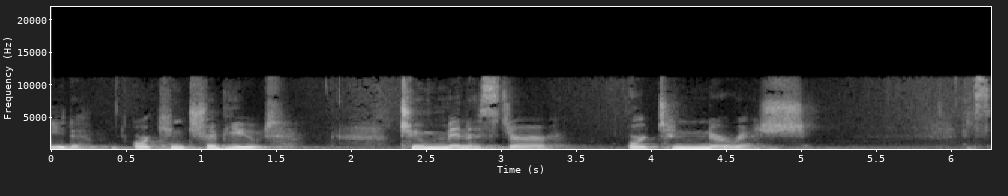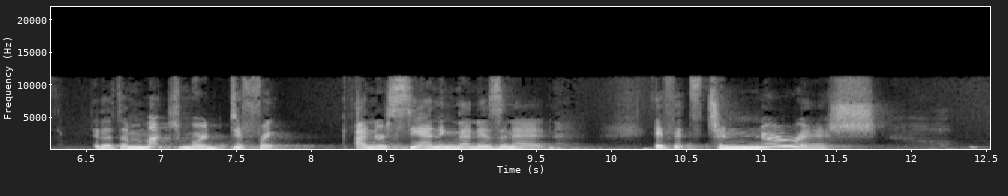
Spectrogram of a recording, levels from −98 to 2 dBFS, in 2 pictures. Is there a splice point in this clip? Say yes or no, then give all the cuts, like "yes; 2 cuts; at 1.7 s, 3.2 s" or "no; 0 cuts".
no; 0 cuts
